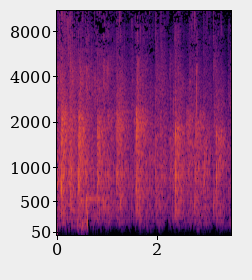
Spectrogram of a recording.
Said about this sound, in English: All right. Can we have one more round of applause for all of our speakers tonight?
